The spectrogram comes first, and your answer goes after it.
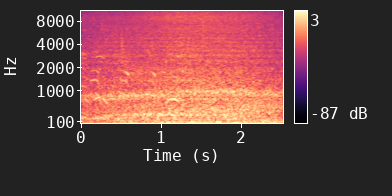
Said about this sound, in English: waves flood the streets of Kivalina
